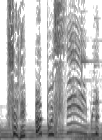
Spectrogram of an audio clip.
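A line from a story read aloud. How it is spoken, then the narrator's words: Desperate queen exclaiming. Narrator (French): s'exclama la reine au comble du désespoir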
